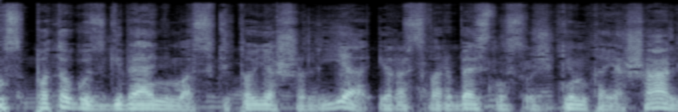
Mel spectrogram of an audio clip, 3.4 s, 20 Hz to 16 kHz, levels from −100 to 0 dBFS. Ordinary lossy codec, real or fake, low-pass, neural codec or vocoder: AAC, 48 kbps; real; 14.4 kHz; none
